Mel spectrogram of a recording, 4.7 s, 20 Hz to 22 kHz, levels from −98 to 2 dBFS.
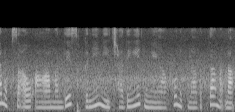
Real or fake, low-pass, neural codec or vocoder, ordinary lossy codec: real; none; none; none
